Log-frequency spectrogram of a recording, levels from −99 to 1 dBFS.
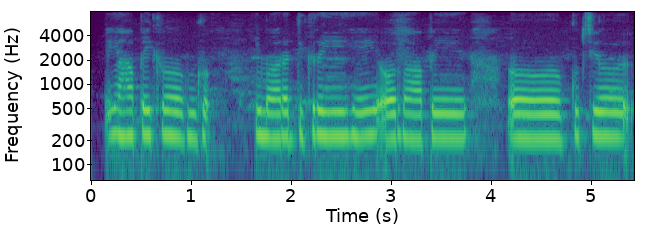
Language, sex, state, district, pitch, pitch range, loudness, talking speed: Hindi, female, Bihar, Jahanabad, 225 Hz, 215-235 Hz, -24 LUFS, 120 wpm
